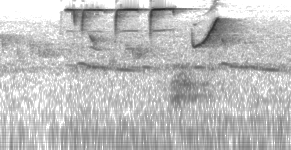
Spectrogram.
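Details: A wild bird singing on Eid morning in Bhurban, Murree, Pakistan: a few thin high whistles, then a quick sharply rising sweep, over a steady faint hum.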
